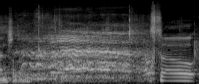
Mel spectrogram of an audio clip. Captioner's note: laughter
